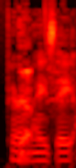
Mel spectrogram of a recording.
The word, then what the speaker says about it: Piranesi: We read Piranesi by Susanna Clarke. Is that how it's pronounced? – Yeah, that's how I read it. – Okay, good. Piranesi. Yeah.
